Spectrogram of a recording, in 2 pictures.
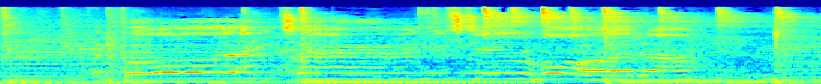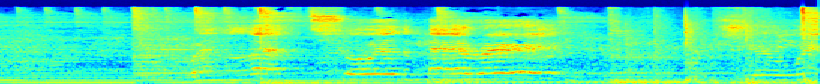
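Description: Small live band playing a song: strummed acoustic guitar, electric bass and drums, with a male voice singing the melody.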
